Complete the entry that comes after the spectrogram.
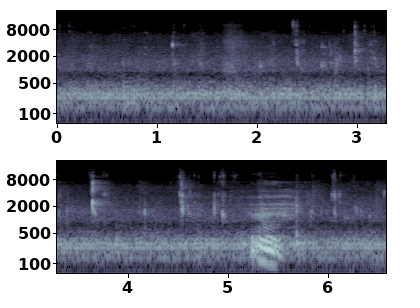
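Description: A person chewing soft homemade pizza puff bites up close, with small wet mouth clicks and crackles throughout. About five seconds in there is a short falling hum from the throat.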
